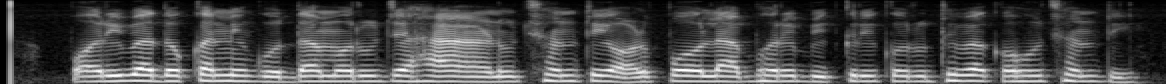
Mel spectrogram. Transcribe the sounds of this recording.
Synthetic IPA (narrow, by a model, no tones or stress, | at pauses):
pɔɾibad̪okaniɡod̪amɔɾud͡ʒaɦaːɽ̃ut͡ʃʰɔnt̪iɔɭpɔlabʱɔɾebikɾikɔɾut̪ʰibakɔɦut͡ʃʰɔnt̪i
